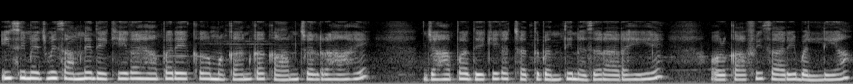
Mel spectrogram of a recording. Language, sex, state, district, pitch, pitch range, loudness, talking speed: Hindi, female, Rajasthan, Jaipur, 245 Hz, 230-265 Hz, -14 LUFS, 195 wpm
